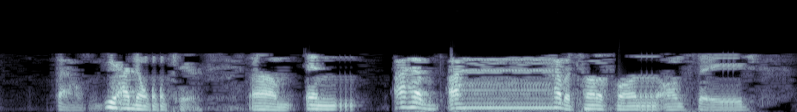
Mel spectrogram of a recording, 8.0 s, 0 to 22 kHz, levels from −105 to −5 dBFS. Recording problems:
garbled, watery; badly; nothing above 2.5 kHz
audio stuttering; 4 times, first at 1.5 s
audio freezing; at 4.5 s for 1 s

